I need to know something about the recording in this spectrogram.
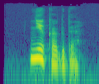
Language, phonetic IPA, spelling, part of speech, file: Russian, [ˈnʲekəɡdə], некогда, adjective / adverb, Ru-некогда.ogg
- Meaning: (adjective) there is no time; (adverb) in the old days, in former times, formerly, once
